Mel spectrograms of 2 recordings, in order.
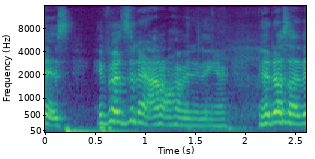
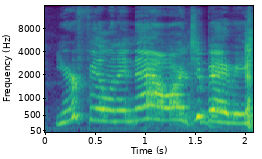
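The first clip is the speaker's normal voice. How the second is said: mock-taunting, louder and higher; gloating retort; 5 semitones higher, 6 dB louder than usual. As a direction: taunt your husband, breaking into laughter. Retold gloating retort to husband.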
